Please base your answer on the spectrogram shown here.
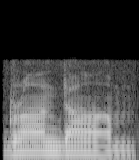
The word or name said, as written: grande dame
